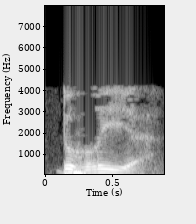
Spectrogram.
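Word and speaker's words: دهرية: Bacanya, dalnya di dhamma. Ya. Duhriyah.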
